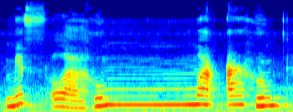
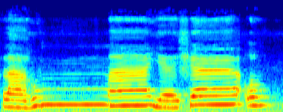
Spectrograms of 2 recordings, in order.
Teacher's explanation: mim yang pertama mati dimasukkan kepada mim yang kedua dengan disertai dengung atau hunnah. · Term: idgham misli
